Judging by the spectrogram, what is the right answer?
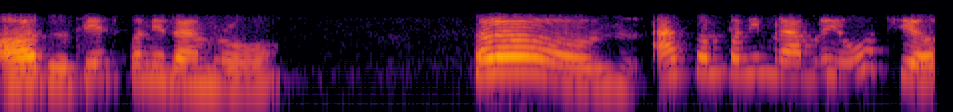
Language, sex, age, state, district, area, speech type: Nepali, female, 30-45, West Bengal, Darjeeling, rural, conversation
